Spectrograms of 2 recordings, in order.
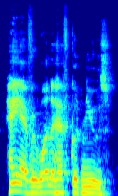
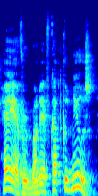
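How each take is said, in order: First: It is said in a calm, sober tone. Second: It is said in a happy, excited tone.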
